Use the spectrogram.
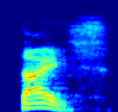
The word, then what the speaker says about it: Thijs: How do you pronounce it? Is it this? What? How do you? Thijs.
